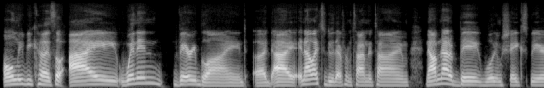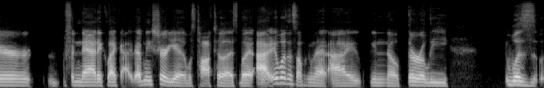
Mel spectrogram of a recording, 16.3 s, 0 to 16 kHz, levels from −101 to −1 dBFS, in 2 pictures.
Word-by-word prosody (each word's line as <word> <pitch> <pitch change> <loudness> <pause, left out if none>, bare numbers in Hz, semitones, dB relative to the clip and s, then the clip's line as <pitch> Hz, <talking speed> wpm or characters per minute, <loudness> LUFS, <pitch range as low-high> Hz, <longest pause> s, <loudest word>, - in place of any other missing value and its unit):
Only 170 +5 +4
because 175 -4 0
so, - - +4
I 165 +1 +6
went 180 +8 0
in 220 -4 -4 0.2
very 165 +2 +2
blind, 125 -3 -2
uh, 120 +1 +1
I 135 -1 +7
and - - 0
I 175 - +7
like 195 +2 +4
to 170 - -13
do 150 -2 -4
that - - 0
from 165 -5 -10
time 140 0 -1
to 135 - -8
time. 135 -1 -4 0.2
Now, 150 +2 +6
I'm 170 - +7
not 200 -1 +6
a - - +2
big 150 0 -1
William 140 +1 -5
Shakespeare 135 -1 -5 0.3
m - - -19
fanatic, 130 -1 -3
like, 130 0 -1
I - - -4
I - - +1
mean, 165 +1 -7
sure, 155 - -2
yeah, 130 -3 -2
it 110 0 -7
was 115 +1 -14
taught - - -4
to - - -4
us, - - -3
but - - -1
I - - +4
it 210 - -1
wasn't 210 -5 -4
something 130 -4 -9
that 115 -1 -5
I, 110 0 -4 0.2
you 125 - -10
know, 115 -3 -8
thoroughly 125 -4 -3 0.8
was 155 -6 -1
140 Hz, 185 wpm, -22 LUFS, 130-165 Hz, 0.8 s, I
